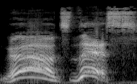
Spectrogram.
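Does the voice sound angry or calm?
angry. It is said in an angry tone.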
